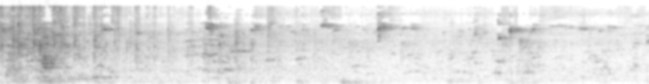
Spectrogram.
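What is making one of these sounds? A crowd murmurs and cheers in an echoing gym.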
